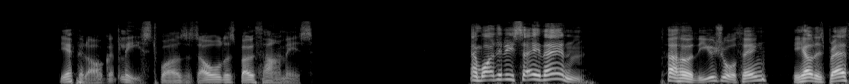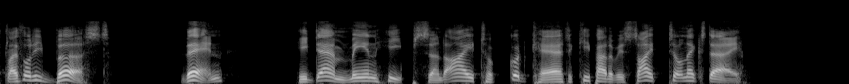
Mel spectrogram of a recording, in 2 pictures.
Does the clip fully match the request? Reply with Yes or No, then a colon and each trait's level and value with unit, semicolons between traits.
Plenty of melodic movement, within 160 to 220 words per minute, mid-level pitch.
Yes: wide, 8.8 semitones; average, 175 wpm; medium, 155 Hz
